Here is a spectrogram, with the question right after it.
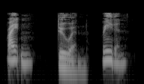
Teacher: In careful speech, Americans pronounce the G at the end of the verb. However, in fast speech, many Americans do not pronounce the G at the end of the verb. The result sounds like this: Writin', doin'.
